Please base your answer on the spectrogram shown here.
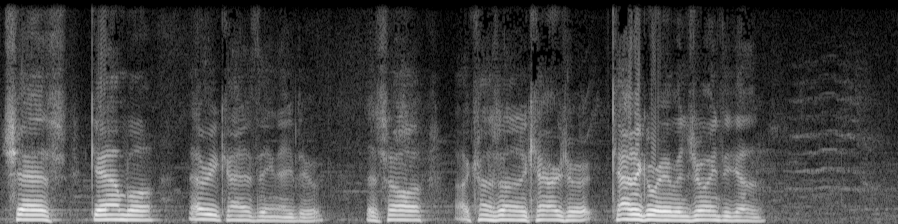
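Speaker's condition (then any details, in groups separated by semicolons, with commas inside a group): Deafness; finds sound way too loud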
